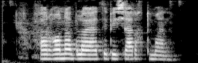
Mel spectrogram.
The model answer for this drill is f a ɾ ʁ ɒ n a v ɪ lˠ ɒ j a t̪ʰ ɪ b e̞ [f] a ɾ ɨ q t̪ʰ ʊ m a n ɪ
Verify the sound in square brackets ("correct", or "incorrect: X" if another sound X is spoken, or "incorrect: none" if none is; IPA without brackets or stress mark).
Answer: incorrect: ʃ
